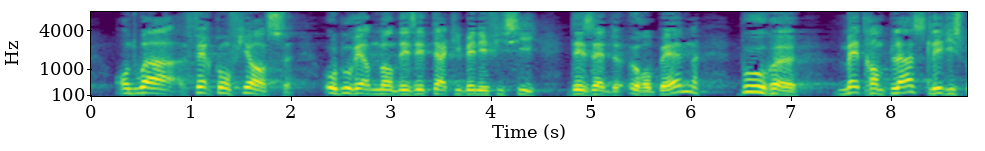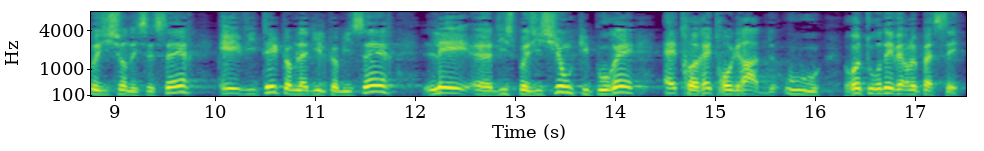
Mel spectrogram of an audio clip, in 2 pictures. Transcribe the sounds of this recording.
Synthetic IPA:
ɔ̃d̪wafɛʁkɔ̃fjɑ̃s | oɡuvɛʁnəmɑ̃d̪ezet̪akʲibenefisi | d̪ezɛd̪øʁɔpeɛn | puʁ | mɛt̪χɑ̃plasled̪ispozisjɔ̃nesesɛʁ | eːvit̪ekɔmlad̪iləkɔmisɛʁ | led̪ispozisjɔ̃kʲipuʁɛɛt̪χəʁet̪χɔɡʁad̪u | ʁət̪uʁnevɛʁləpase

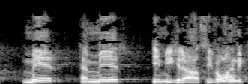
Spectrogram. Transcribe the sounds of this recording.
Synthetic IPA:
mɪːɾ | ɛnmɪːrimiɣɾaːsivɔlˠɣəndək

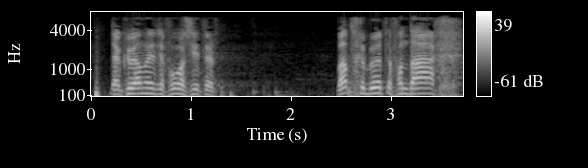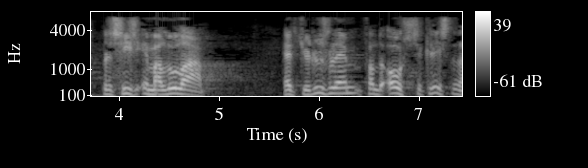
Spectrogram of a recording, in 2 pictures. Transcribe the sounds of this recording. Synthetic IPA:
d̥ɑŋkyʋɛlˠməneːɹdəvoːɹzɪtəɹ | ʋɑtχəbøːɹtəɹvɑndaːχprəsisɪnmalula | ɦətjəryzalɛmv̥ɑndəʔowsəkrɪstən

